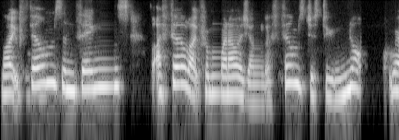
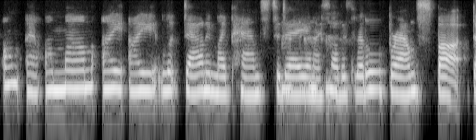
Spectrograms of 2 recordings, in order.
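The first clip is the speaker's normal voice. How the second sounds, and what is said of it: Bad put-on American accent. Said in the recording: “Don't cringe at my American accent. I know it's shit.”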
